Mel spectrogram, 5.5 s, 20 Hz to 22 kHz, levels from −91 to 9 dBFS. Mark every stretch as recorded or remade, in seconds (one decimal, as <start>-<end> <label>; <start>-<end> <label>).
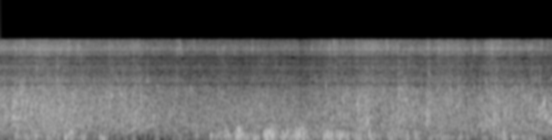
0.0-5.5 recorded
